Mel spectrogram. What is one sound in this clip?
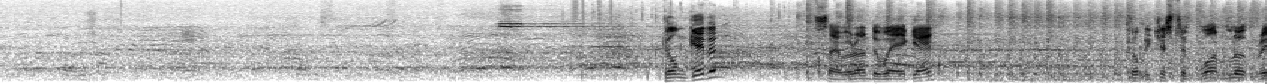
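A stadium crowd murmurs and cheers in a large open space.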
